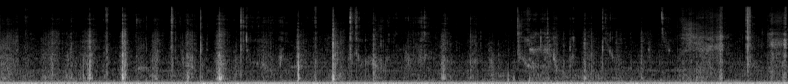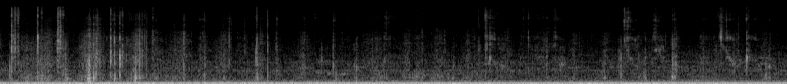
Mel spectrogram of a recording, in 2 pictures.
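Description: A young woman bites and chews crunchy food close to a microphone.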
